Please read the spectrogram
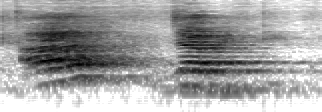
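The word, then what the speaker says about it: عجب: तो इसको इसके साथ मिला के पढ़ेंगे, आइन जबर आ, जीम जबर बे, जब, अजब, तो हम इसे पढ़ेंगे अजब।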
